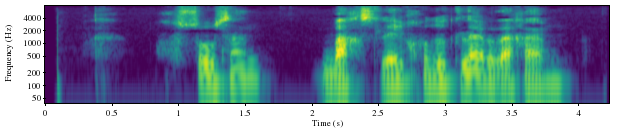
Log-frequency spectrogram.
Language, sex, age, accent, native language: Uzbek, male, 18-24, Samarqand, Uzbek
